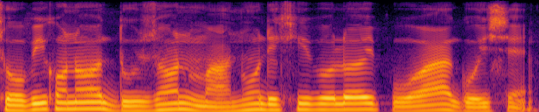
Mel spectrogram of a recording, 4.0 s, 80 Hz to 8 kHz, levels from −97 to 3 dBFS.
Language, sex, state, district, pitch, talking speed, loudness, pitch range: Assamese, male, Assam, Kamrup Metropolitan, 145 Hz, 90 wpm, -14 LUFS, 120-155 Hz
